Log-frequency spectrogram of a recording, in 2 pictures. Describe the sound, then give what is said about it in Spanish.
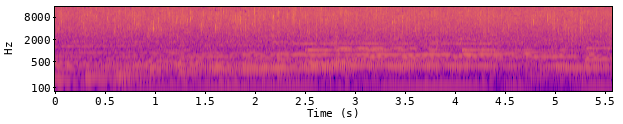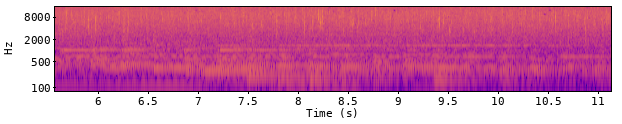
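Steady rain falls on a garden with trees and rocks and onto a koi fish pond, rippling its surface: a dense even patter of drops with a low background hum, continuous, with no voices. “El jardín parece respirar con la lluvia, que cae también sobre un precioso estanque de peces koi situado frente a ti, creando preciosas ondas en la superficie.”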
